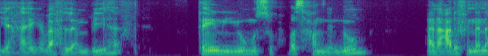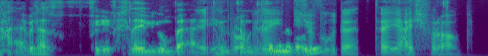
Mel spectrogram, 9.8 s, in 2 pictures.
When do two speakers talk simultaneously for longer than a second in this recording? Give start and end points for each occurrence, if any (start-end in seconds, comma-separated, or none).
6.8-8.2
